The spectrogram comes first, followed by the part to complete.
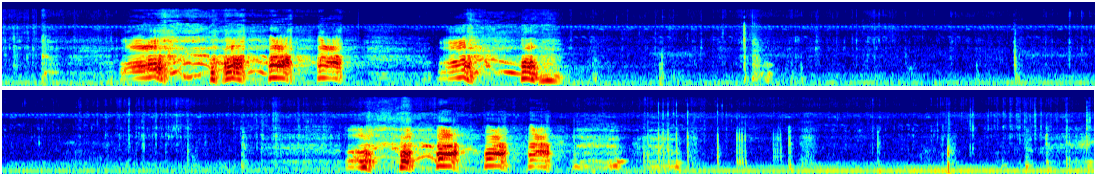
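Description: A man's wordless vocal outbursts as Mentos foam erupts from the Pepsi bottle at his mouth. There are two short ones in the first three seconds and a longer one about seven seconds in, with quiet stretches between.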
